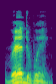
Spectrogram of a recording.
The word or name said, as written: redwing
